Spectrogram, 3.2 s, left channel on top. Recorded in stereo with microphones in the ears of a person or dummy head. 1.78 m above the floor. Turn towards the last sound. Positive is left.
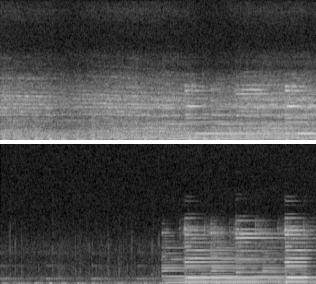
turn(degrees=-20)  # may be behind; listen again after turning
